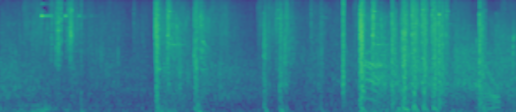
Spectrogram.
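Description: Gunfire in the shooter game Contract Wars: scattered sharp single shots and short bursts over a noisy game backdrop, some close and loud, others duller, without talking.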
